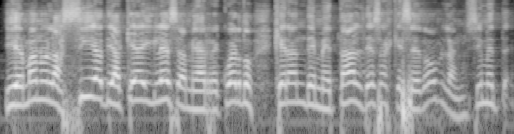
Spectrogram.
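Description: A man preaching a sermon as a testimony, telling a story and calling out "hermano" as he builds to shouting. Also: high voice, a little fast. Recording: long hall reverb.

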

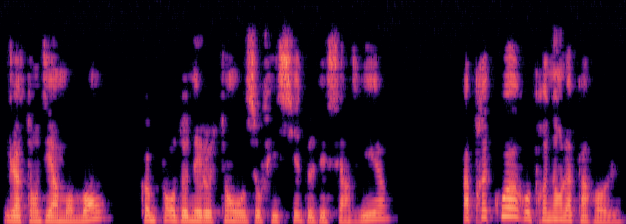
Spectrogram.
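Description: A woman reading a classic tale aloud as an audiobook narrator, measured and expressive. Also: low-pitched, no echo, lo-fi sound. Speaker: audiobook reader. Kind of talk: scripted narration.

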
